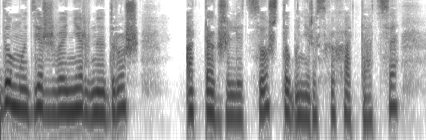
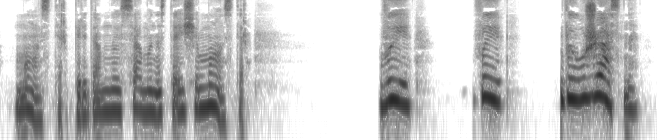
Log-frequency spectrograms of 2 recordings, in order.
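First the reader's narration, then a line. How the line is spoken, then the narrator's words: Frightened blurt. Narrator (Russian): Испуганно выпалив, я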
